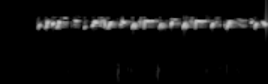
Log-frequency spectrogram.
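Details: European goldfinch in Moroccan song style, including the gazrat and srrr bertbertiyo phrases: a continuous fast stream of bright, tinkling twitters and short trills lasting about three seconds, with no background noise.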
